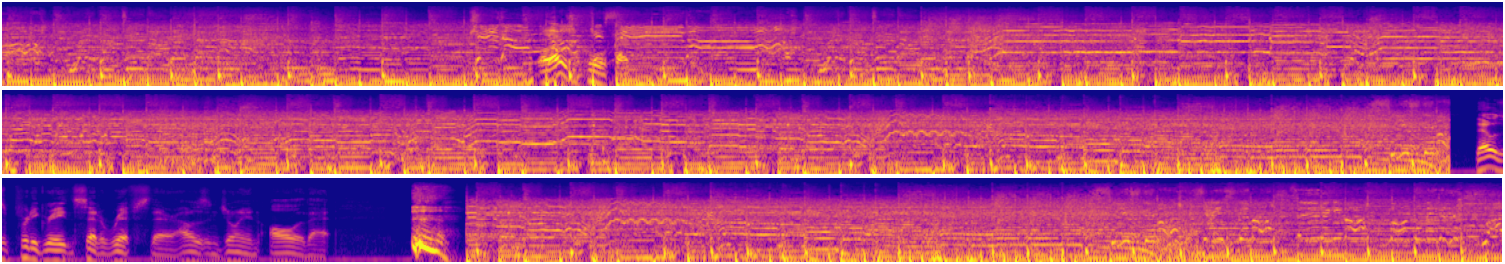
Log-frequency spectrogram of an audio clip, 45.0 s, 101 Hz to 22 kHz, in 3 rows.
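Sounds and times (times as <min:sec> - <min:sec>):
fast drums: 0:00.0 - 0:29.4
bass: 0:00.0 - 0:30.3, 0:34.1 - 0:45.0
electric guitar riffs: 0:06.2 - 0:29.4.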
